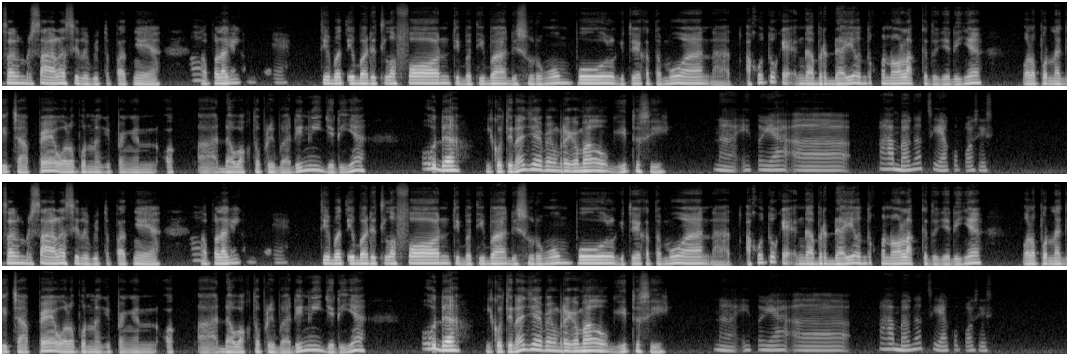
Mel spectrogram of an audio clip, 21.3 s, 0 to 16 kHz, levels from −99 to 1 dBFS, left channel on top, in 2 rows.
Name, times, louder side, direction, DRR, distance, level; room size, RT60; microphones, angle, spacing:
voice 1, 0.0-1.6 2.0-2.4 3.2-9.8 10.2-14.3 14.8-17.3, right 1 dB, 10° right, 0.4 m, -26 dB
voice 2, 1.9-2.3 2.7-2.9 17.8-19.1 19.4-20.6, left 1 dB, 30° left, 1.0 m, -37 dB
open air
head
